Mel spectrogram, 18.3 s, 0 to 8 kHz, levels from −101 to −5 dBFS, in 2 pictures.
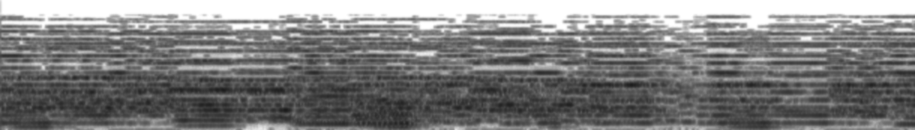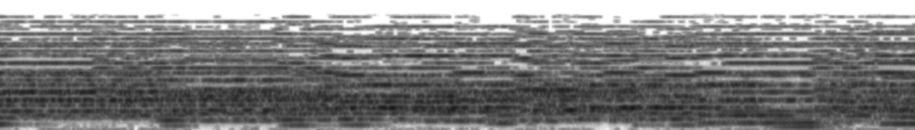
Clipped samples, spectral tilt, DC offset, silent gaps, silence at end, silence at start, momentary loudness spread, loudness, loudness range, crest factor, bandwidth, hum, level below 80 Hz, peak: under 0.1%; -9.5 dB/octave; under 0.1%; none; 0 s; 0 s; 3 LU; -18 LUFS; 2 LU; 14 dB; 5.8 kHz; none; -46 dBFS; -4 dBFS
